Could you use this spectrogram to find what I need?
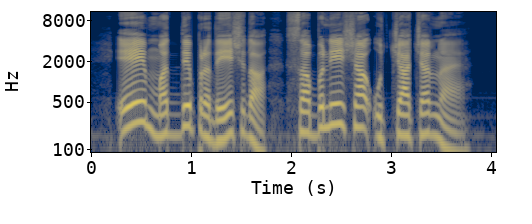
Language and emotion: Dogri, neutral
